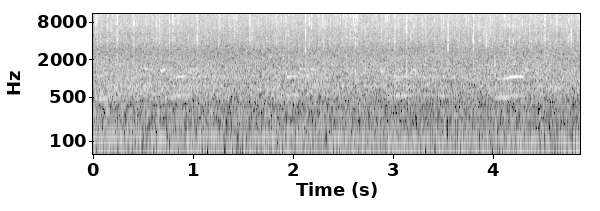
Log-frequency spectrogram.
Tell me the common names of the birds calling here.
Canada Goose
